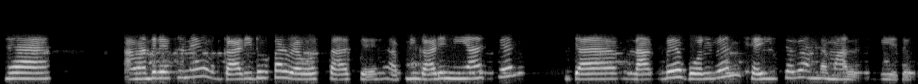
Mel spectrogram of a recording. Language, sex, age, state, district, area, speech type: Bengali, female, 45-60, West Bengal, Uttar Dinajpur, urban, conversation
